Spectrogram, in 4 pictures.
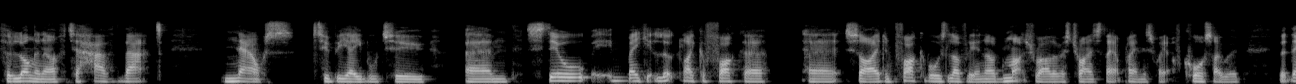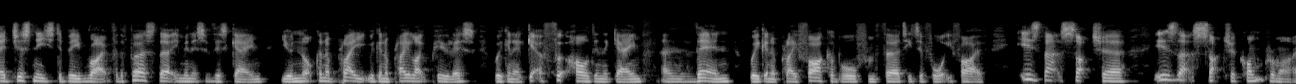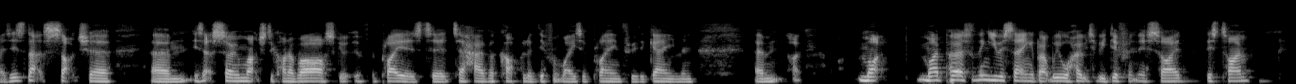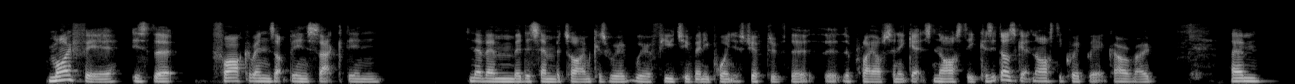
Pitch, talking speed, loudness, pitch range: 140 Hz, 220 wpm, -23 LUFS, 130-155 Hz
